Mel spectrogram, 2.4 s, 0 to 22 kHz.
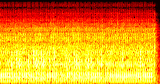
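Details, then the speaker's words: Freshly swapped Traxxas Revo 3.3 nitro engine on first start, primed by covering the exhaust. It buzzes about two seconds, then cuts out and won't keep running. Stubborn, hard starting; owner suspects it is flooded. "when you first fire up a 3.3, I it's been my experience that they are really stubborn."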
